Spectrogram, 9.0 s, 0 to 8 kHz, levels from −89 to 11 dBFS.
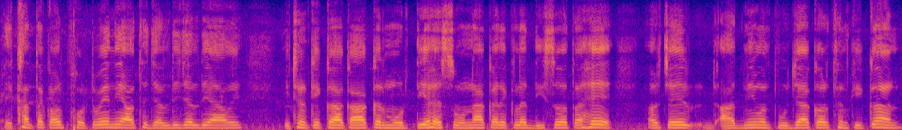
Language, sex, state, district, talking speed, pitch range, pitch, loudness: Hindi, male, Chhattisgarh, Jashpur, 200 wpm, 160-175 Hz, 170 Hz, -16 LUFS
